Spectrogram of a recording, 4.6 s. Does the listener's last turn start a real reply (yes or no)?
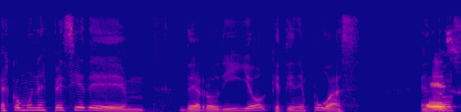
no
